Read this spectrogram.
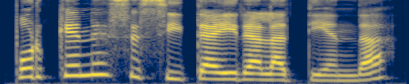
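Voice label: why Does He Need To Go To The Store, spanish, female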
